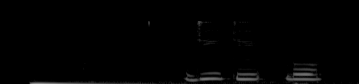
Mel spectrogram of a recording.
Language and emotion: Russian, sad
